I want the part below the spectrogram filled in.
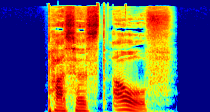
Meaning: second-person singular subjunctive I of aufpassen
- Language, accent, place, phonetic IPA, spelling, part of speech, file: German, Germany, Berlin, [ˌpasəst ˈaʊ̯f], passest auf, verb, De-passest auf.ogg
